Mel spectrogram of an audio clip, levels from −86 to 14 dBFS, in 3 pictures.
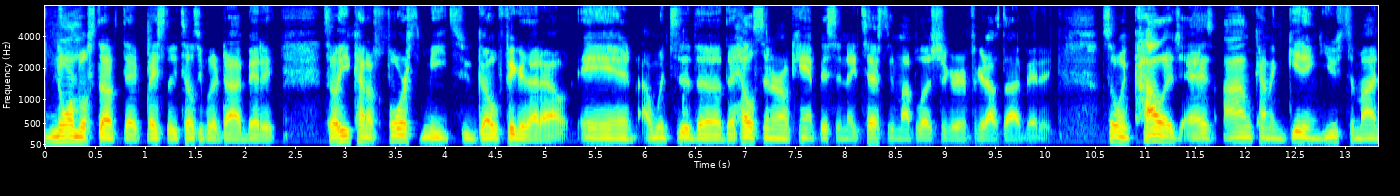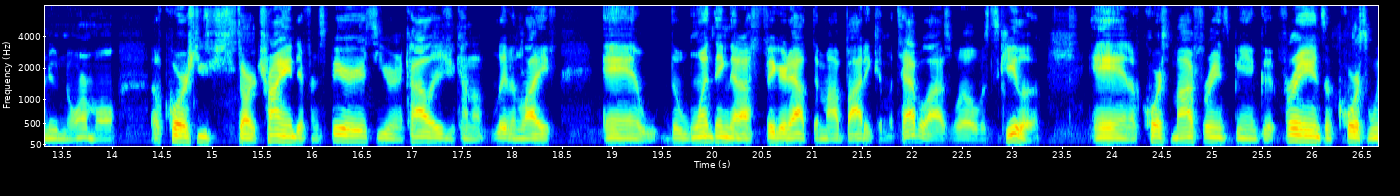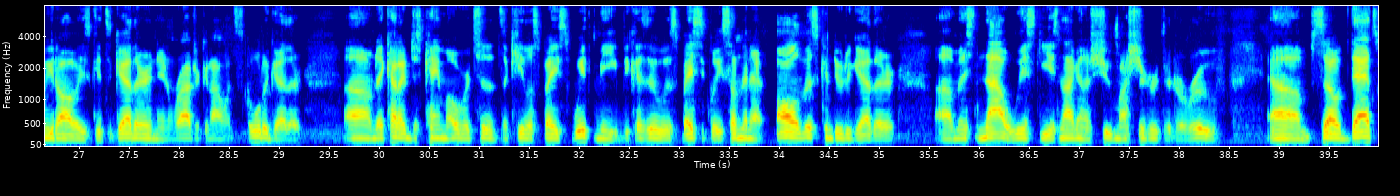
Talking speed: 225 wpm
